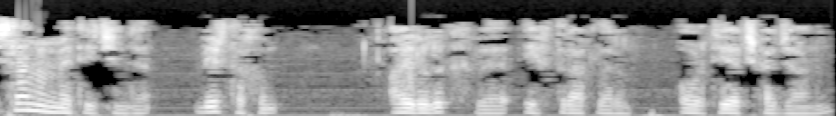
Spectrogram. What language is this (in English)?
Turkish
